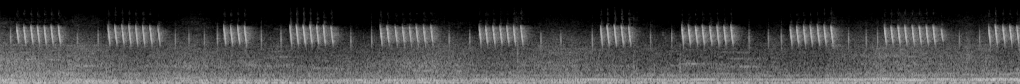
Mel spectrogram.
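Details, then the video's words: Rich, chatty bar-winged prinia song intended to stimulate young birds to sing: thirteen or so high, insect-like trilled bursts over ten seconds, regularly repeated with short gaps, against faint background hiss. "Ciblek Sawah Gacor Full Isian Mewah || Untuk Pancingan Ciblek Sawah Muda Agar Cepat Bunyi"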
